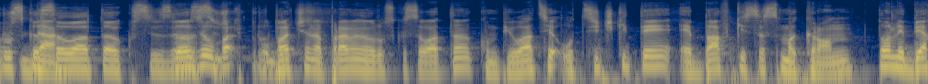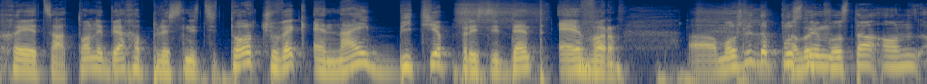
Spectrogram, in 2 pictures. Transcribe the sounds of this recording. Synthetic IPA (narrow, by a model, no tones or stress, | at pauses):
ɾusdk̪saɐlˠat̪əɐko̥sɛzɔziobat͡ʃɛɛnɐpɾavɛnɐɾuskəsɐlˠat̪əkompilˠat̪sijəʔot̪sit͡ʃkit̪ɛɛbafkisɐsmɐkɾɔnt̪ɔnɛbjaxəɛt̪sa̰t̪ɔnɛbjaxəplɛsnit̪si̥t̪ɔjət͡ʃovɛkɛnajbit̪ʰijəpɾɛzid̪ɛnt̪ɛvəɾ | mɔʒɛlid̪ɐpunɛmvɔst̪aʔɔn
